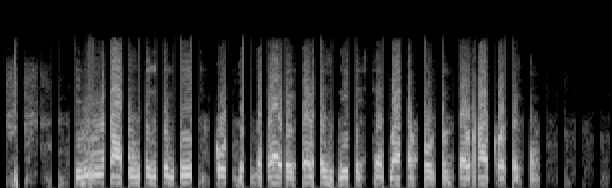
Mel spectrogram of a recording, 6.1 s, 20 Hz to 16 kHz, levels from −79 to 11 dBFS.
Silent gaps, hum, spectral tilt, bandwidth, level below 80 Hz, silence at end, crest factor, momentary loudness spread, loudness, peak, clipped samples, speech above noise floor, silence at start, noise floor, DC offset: none; none; -6.5 dB/octave; 7.6 kHz; -42 dBFS; 0.75 s; 12 dB; 9 LU; -13 LUFS; 0 dBFS; under 0.1%; 22 dB; 0.05 s; -34 dBFS; under 0.1%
